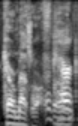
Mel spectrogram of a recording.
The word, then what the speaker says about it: Karamazov: Am I saying that right? – Yeah, the Karamazov. – Yes.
